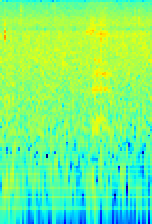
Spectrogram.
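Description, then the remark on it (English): Steady, dense rainfall hisses continuously at night with a low rumble of a storm beneath it, even and unbroken over a brief stretch, with no voices. “There is a storm brewing at night. It's your normal”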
